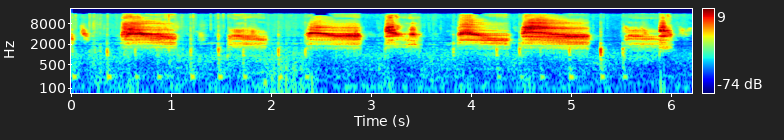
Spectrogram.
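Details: Fledgling common starlings calling for food as adults bring dried buffalo worms in an allotment garden in Hamburg, late May 2012; loud grating, hissy screeches in rapid series, each under a second, separated by brief pauses and soft ticks.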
